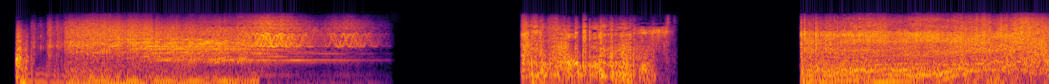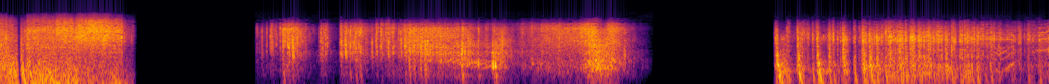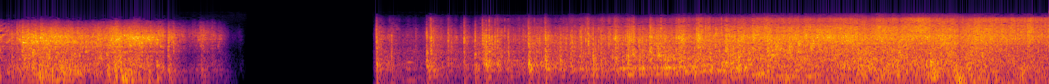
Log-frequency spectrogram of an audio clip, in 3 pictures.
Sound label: crash, meteor spacey meteor crash; cartoon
